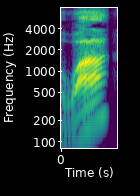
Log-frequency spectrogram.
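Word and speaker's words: は: Soalnya walaupun ditulis pakai huruf hiragana untuk H, pas dia jadi penanda topik, kita bacanya wa.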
